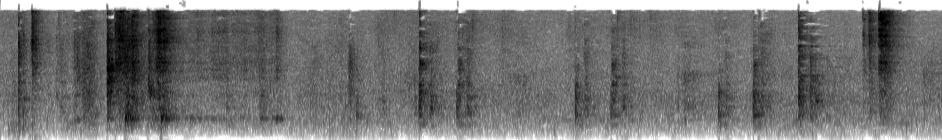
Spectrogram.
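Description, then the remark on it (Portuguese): A utensil clinks and scrapes against a metal pot as thick, hot truffle mixture is scooped out and poured into a blender jar, in a string of irregular clanks with brief pauses. “Vou provar e depois jogar no liquidificador para ela ficar toda homogênea, né?”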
